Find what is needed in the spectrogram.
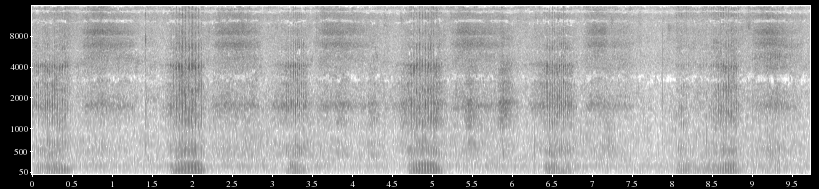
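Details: Snoring heavily in sleep: repeated low grunting snorts at an uneven pace, about 20 a minute, with a steady rumble between.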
